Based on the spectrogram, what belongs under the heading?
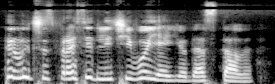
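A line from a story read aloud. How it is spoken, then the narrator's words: Laughing. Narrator (Russian): засмеялась елочка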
